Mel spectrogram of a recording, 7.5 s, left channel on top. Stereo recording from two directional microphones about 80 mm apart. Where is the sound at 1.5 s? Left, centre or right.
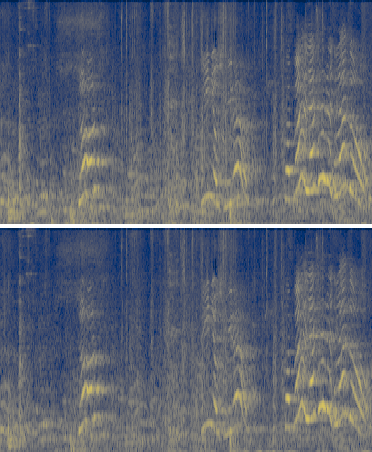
Centre.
